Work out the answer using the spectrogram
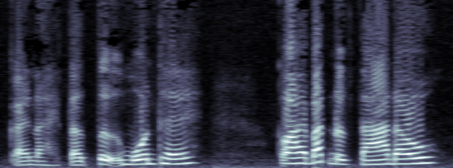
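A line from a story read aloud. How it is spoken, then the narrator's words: Laughing loudly. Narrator (Vietnamese): Dĩ nhân cười lớn đáp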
